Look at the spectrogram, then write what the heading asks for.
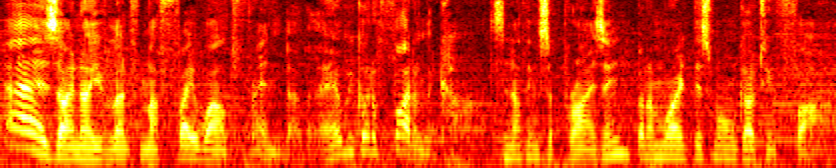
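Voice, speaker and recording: A man voicing an excitable innkeeper and showy salesman with rapid-fire, rhyming patter in a fantasy audio game. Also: a little high, pitched above the performer's own voice. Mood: brisk, bargaining. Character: manic, fast-talking male innkeeper and showy salesman. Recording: music under the voice.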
